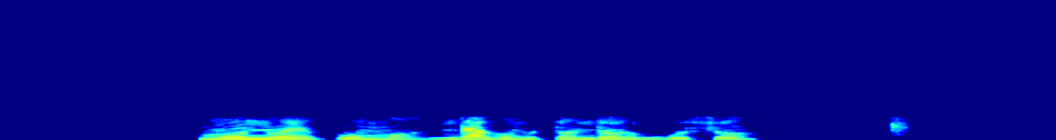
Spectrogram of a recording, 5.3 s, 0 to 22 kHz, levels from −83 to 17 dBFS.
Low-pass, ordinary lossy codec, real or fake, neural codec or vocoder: 3.6 kHz; Opus, 24 kbps; real; none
